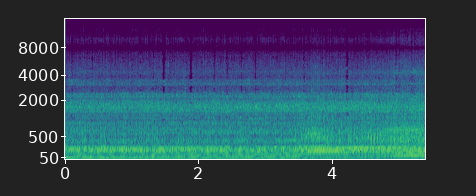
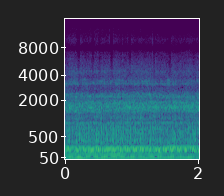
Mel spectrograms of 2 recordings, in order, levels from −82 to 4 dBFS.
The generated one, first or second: second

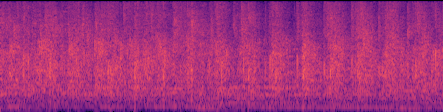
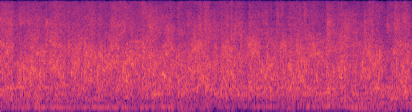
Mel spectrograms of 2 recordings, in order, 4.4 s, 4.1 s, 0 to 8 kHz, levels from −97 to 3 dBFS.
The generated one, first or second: second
